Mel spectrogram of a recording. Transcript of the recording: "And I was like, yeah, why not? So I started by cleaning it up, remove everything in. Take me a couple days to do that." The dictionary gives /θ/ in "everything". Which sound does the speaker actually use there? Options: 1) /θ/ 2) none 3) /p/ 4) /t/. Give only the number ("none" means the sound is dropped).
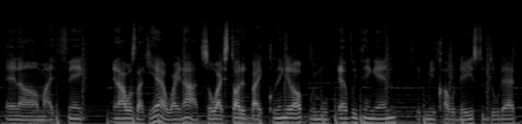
1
